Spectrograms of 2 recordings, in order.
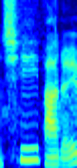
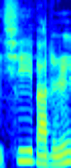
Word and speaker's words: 시바: 사울 집안의 종이었던 어 시발을 불렀습니다. 발음을 잘해야 됩니다.네 시바를 이렇게 찾았고요.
